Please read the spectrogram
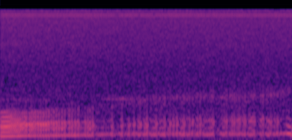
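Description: A man's voice holding one long hesitation sound, a steady low hum like a drawn-out "ehh" between words, slowly fading.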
